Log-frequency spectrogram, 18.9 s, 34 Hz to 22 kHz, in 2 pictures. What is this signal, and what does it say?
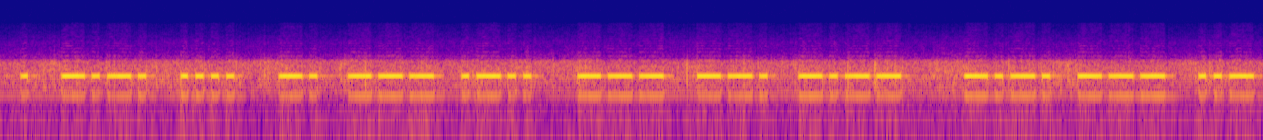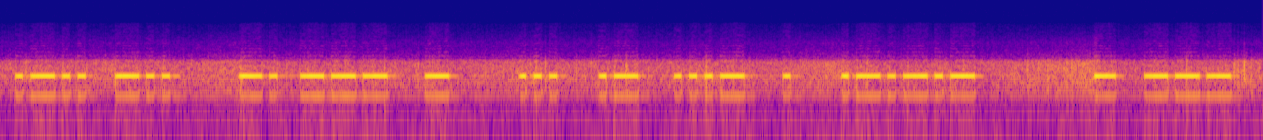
Morse code, heard as a keyed tone, about 22 wpm, spaced as for 18 wpm, 660 Hz, with radio noise. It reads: ECHNOLOGY COULD NOT SAVE . TO
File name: hamradio / last 500khz cw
